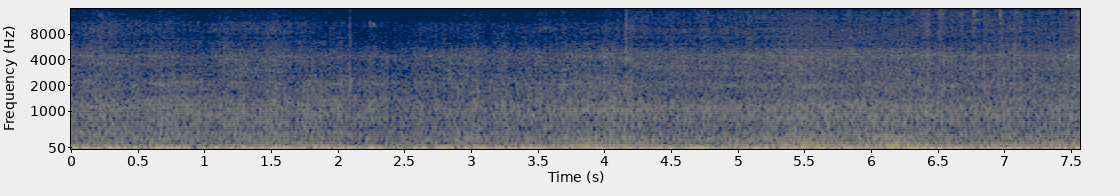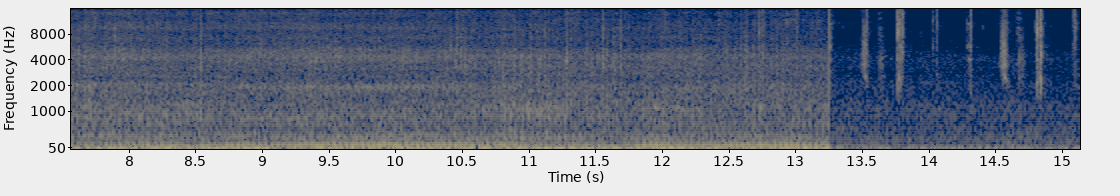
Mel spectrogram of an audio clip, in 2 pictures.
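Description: Yamaha Ténéré 700's parallel-twin engine running under way on a dirt desert track, its pitch rising and falling, with wind on the microphone. About thirteen seconds in the sound drops off abruptly to a quieter stretch with regular ticking.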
